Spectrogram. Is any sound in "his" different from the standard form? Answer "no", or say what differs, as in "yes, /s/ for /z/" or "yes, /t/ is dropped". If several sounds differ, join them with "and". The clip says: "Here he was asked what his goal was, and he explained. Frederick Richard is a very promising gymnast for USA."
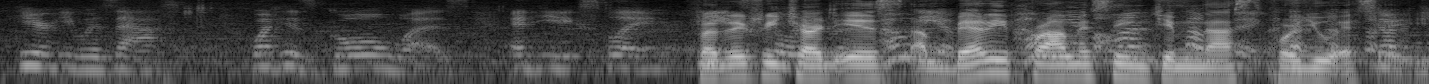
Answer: no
